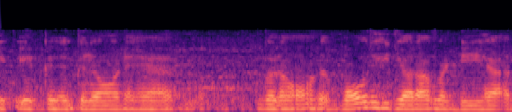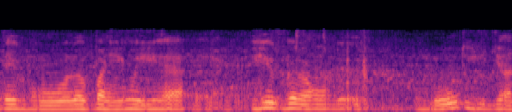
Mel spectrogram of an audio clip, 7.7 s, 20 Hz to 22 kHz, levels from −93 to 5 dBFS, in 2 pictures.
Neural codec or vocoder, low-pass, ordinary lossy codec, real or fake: vocoder, 22.05 kHz, 80 mel bands, HiFi-GAN; 7.2 kHz; MP3, 48 kbps; fake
